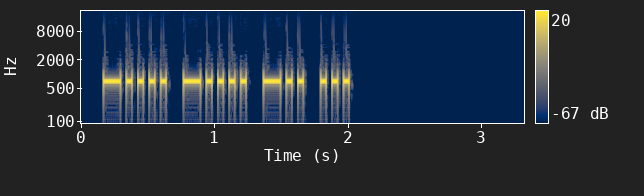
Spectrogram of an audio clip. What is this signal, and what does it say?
Morse code, heard as a keyed tone, about 27 wpm, 700 Hz. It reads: 66DS
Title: Four Challenging Letter-Number Combinations 28wpm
